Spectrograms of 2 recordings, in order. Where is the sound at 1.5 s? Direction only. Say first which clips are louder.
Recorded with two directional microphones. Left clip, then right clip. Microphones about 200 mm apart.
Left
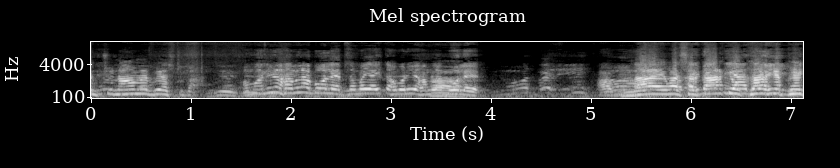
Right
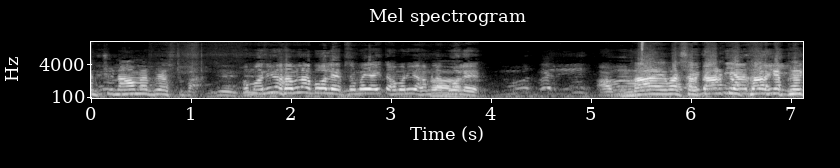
Right 4 dB; 10° left (ahead or behind).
